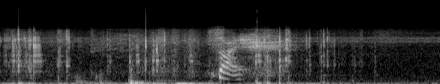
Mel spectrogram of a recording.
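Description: Handling noise as a camera is moved about close to the microphone: rustling with a few sharp clicks and knocks. A child's voice says one short word just after the middle.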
